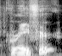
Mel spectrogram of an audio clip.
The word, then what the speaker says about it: Graifer: the young Professor of the Savannah bananas graer did I say that correct did I pronounce it correctly you nailed it you nailed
